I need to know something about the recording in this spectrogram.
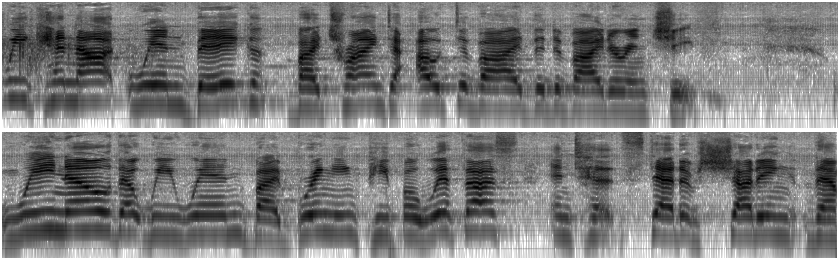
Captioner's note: applause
